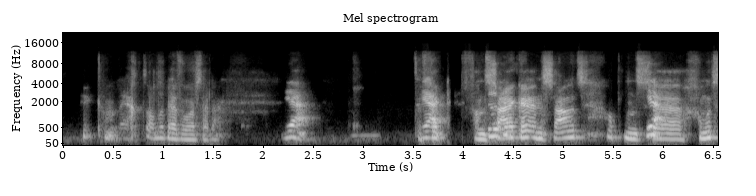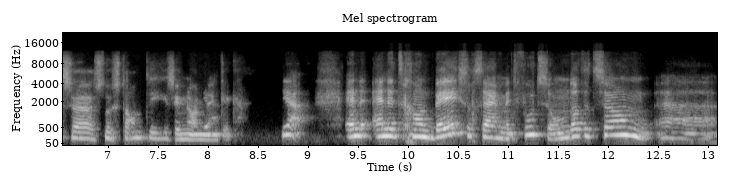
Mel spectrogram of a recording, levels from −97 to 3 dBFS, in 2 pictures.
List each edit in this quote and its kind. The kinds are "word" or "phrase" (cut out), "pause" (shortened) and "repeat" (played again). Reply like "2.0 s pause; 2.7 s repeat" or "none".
none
